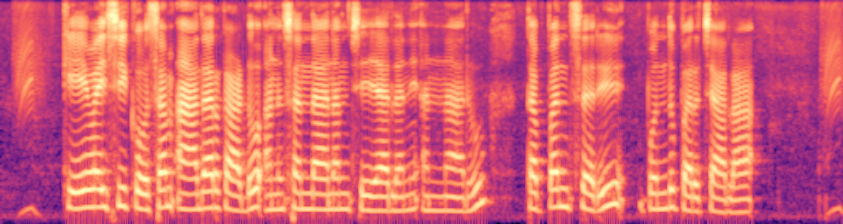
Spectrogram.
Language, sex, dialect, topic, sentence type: Telugu, female, Telangana, banking, question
